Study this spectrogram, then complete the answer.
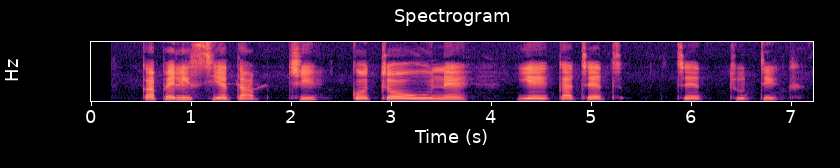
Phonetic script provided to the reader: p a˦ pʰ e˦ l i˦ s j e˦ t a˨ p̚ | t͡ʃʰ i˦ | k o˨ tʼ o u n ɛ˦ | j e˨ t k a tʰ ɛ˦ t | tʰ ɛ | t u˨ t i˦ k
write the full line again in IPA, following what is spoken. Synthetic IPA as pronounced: k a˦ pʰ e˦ l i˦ s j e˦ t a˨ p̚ | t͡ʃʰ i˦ | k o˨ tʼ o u n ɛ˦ | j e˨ k a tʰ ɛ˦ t | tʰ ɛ | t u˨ t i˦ k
